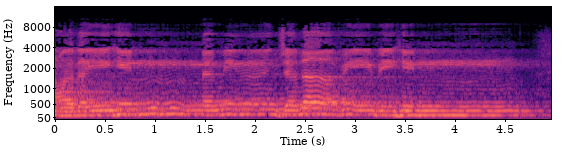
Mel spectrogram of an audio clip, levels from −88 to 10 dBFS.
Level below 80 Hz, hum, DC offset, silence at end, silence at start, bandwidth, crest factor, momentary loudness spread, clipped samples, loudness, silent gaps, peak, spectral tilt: -56 dBFS; none; 0.3%; 0 s; 0 s; 9.6 kHz; 16 dB; 6 LU; under 0.1%; -20 LUFS; none; -4 dBFS; -5.5 dB/octave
